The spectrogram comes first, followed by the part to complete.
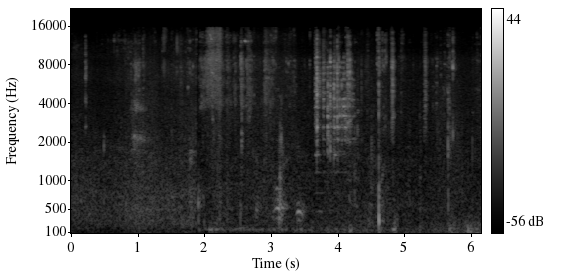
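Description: Faint, scattered talk from people some way off, with a few light clicks and knocks between the words.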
